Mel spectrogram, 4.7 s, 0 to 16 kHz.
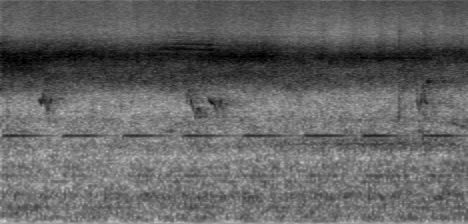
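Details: Cicadas in 2016, calling to mate, give a constant high-pitched droning hiss, with a few short bird chirps over a low background rumble.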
